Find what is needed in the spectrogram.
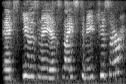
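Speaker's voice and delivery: loud, polite call to someone inside. Acted. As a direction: call out so he hears.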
